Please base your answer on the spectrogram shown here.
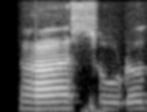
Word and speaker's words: pseudo: कुछ इस तरह से सूडो की स्पेलिंग क्या होता है प पी साइलेंट होता है इसमें मैं यहां पे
